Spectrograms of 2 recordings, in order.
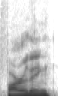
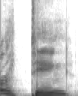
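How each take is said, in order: First: The middle consonant is a th sound. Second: The middle consonant is a plain t sound. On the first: The speaker calls it right. "it's actually farthing" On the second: The speaker calls it wrong. "not farting"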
